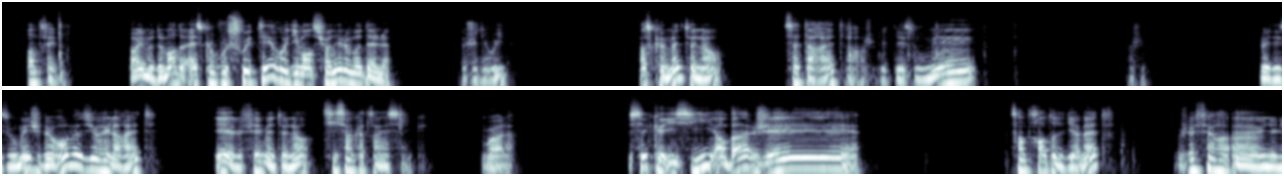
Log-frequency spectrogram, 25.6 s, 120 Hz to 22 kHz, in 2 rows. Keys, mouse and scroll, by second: 0.7 Return, 8.2 scroll down 1, 16.7 space, 24.7-25.3 scroll up 1.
